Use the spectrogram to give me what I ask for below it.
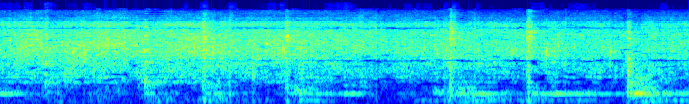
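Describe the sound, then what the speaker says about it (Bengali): Garlic fries lightly in a pan with a soft, even sizzle, broken now and then by a few light stirring scrapes. "রসুনটা একটু হালকা ভেজে নেব"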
